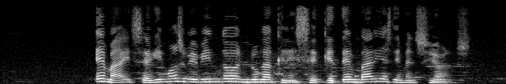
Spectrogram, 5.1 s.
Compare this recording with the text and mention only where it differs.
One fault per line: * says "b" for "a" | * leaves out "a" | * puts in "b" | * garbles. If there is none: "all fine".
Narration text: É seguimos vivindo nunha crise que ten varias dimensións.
* puts in "máis"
